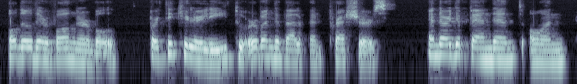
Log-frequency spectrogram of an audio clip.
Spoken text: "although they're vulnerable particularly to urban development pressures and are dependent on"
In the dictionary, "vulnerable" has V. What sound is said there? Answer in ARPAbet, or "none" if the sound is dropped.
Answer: V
